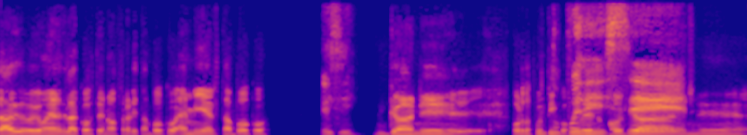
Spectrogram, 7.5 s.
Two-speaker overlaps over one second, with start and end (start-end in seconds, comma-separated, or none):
5.5-7.0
